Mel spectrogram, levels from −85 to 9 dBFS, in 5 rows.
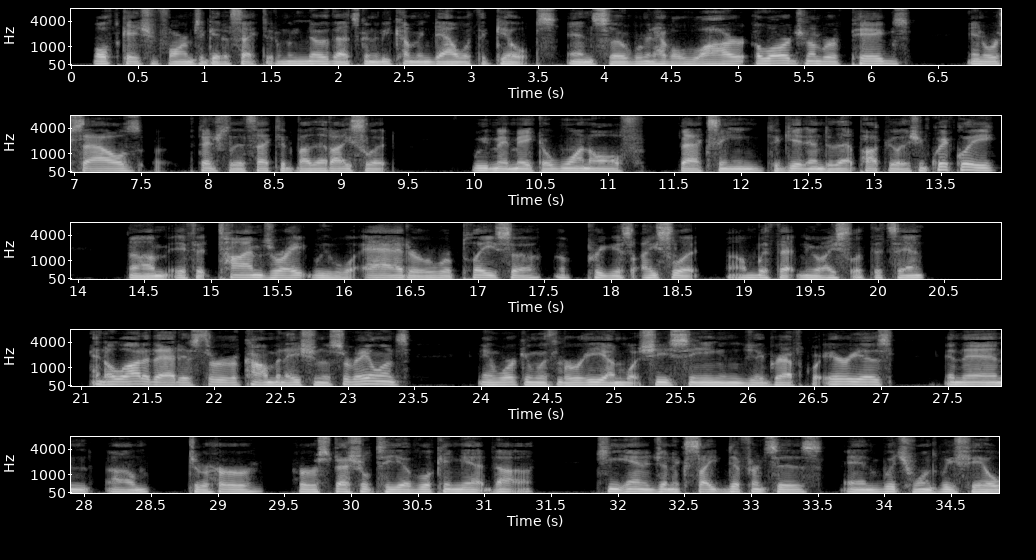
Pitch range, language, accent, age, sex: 105-120 Hz, Chinese, American, 50-69, male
